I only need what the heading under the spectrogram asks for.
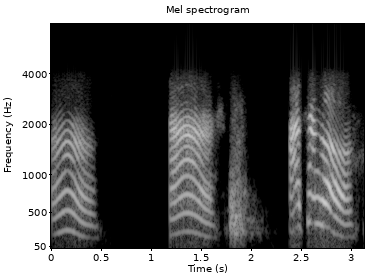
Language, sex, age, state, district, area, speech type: Odia, female, 45-60, Odisha, Malkangiri, urban, conversation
